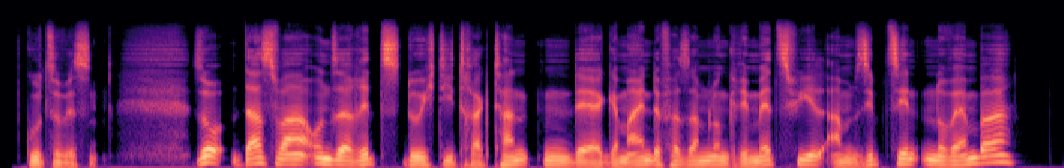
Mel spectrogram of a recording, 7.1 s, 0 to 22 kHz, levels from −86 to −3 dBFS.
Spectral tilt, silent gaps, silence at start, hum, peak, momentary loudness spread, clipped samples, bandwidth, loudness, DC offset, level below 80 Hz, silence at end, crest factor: -4.5 dB/octave; none; 0.2 s; none; -4 dBFS; 7 LU; under 0.1%; 13 kHz; -19 LUFS; under 0.1%; -40 dBFS; 0.35 s; 16 dB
